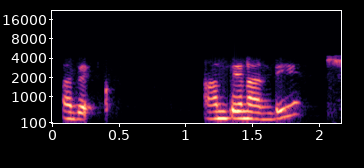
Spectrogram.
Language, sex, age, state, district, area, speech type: Telugu, female, 45-60, Andhra Pradesh, East Godavari, rural, conversation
